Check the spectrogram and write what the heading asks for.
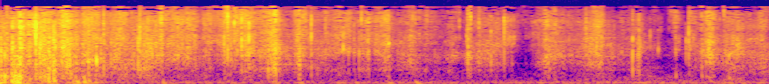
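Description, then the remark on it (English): A clean white sheet of paper is crumpled up, a dense run of crackling, crinkling bursts that continues for several seconds with no one speaking. “and we wad it all up and make it a mess.”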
